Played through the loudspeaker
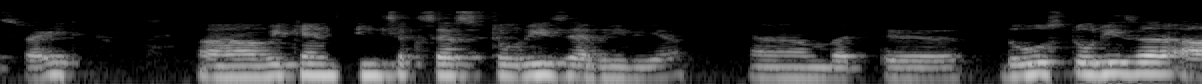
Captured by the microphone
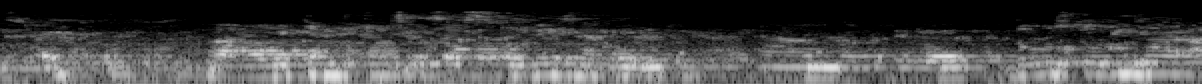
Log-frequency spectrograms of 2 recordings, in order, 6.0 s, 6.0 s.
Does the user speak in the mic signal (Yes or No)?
No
